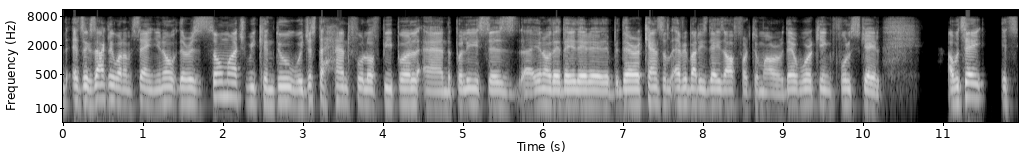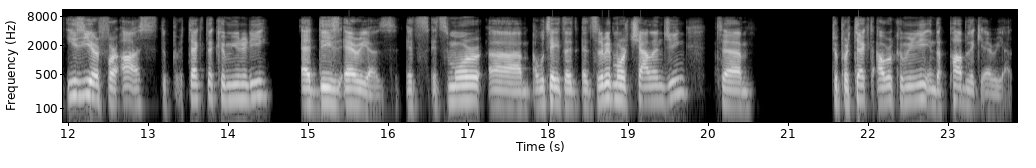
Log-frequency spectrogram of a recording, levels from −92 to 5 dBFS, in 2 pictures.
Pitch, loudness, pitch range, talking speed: 125 Hz, -16 LUFS, 120-145 Hz, 205 wpm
